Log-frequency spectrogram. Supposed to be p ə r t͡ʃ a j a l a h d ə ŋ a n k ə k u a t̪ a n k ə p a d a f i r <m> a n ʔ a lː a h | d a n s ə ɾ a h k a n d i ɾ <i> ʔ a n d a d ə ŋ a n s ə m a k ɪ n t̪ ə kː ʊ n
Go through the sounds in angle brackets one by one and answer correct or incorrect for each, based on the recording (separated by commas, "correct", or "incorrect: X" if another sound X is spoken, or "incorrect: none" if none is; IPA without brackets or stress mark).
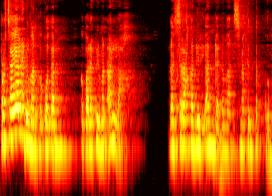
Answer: correct, correct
